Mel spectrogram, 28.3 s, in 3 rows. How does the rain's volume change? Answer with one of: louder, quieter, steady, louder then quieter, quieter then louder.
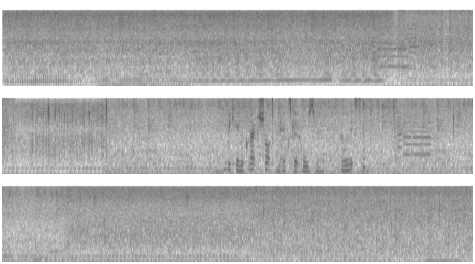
steady.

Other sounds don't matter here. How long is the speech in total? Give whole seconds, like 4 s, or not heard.
3 s.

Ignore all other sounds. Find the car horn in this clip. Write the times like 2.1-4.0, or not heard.
7.3-8.4, 17.2-18.0.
